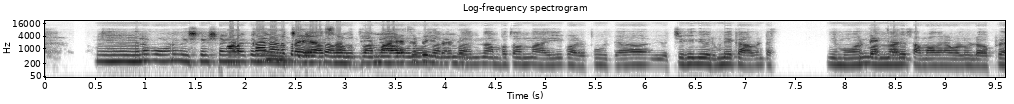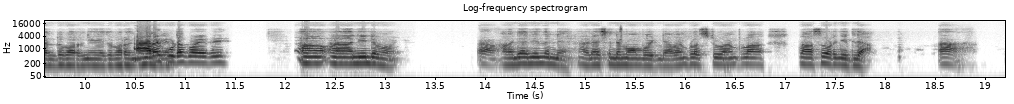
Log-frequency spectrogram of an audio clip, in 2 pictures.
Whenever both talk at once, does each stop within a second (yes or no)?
no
